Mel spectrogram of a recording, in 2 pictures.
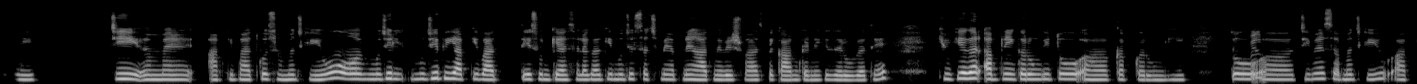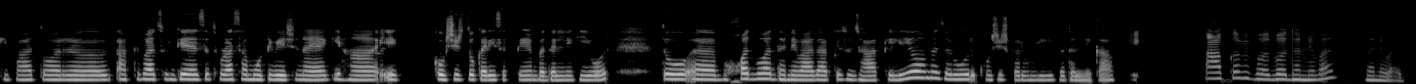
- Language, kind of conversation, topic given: Hindi, advice, क्या मुझे नए समूह में स्वीकार होने के लिए अपनी रुचियाँ छिपानी चाहिए?
- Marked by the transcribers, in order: in English: "मोटिवेशन"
